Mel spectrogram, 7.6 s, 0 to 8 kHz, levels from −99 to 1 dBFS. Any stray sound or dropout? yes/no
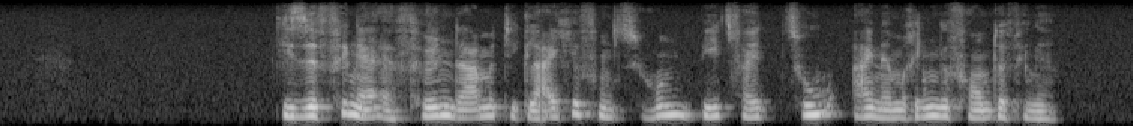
no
